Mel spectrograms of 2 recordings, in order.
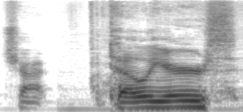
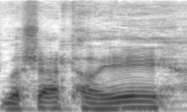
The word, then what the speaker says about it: Le Chatelier: the chatelier's principle um this is a french name so make sure to have that french french pronunciation it's not the chat tell yours it's le chatelier um so we're talking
